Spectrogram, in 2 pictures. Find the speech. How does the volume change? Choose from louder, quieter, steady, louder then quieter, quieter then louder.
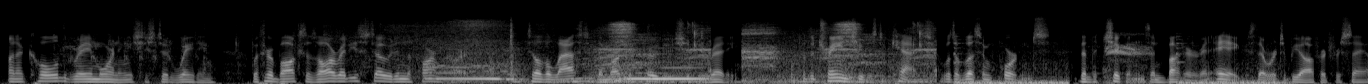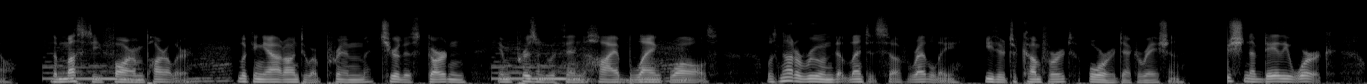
steady.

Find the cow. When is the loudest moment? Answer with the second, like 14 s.
7 s.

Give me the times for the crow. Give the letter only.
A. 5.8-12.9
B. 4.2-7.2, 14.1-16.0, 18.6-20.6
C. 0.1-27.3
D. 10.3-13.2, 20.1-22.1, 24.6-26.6
A.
